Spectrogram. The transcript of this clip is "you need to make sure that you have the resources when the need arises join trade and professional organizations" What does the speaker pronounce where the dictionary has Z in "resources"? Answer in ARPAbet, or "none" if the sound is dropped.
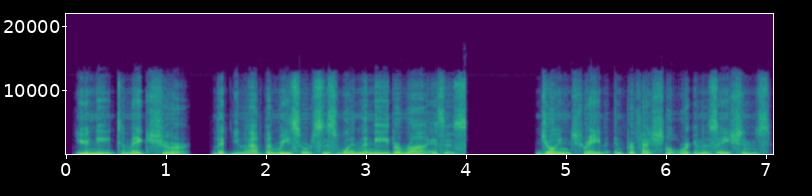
Z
